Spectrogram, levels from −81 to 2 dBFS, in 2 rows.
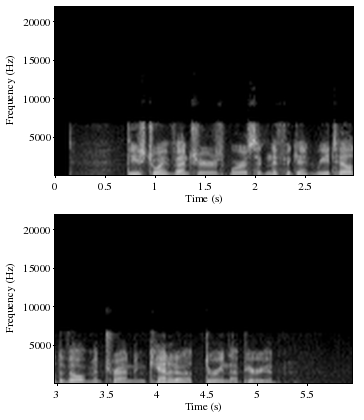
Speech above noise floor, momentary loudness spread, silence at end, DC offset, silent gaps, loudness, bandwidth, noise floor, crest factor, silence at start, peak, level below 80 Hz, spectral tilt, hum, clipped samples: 34 dB; 7 LU; 0.75 s; under 0.1%; none; -27 LUFS; 10 kHz; -61 dBFS; 24 dB; 0.4 s; -4 dBFS; -64 dBFS; -4 dB/octave; none; under 0.1%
